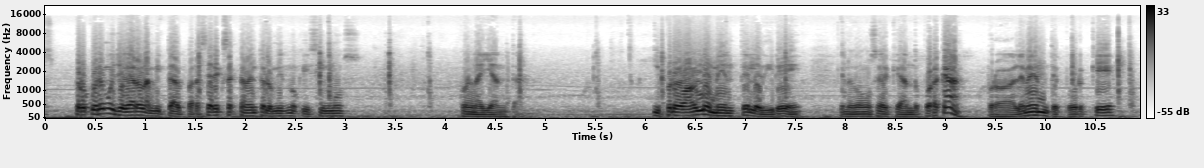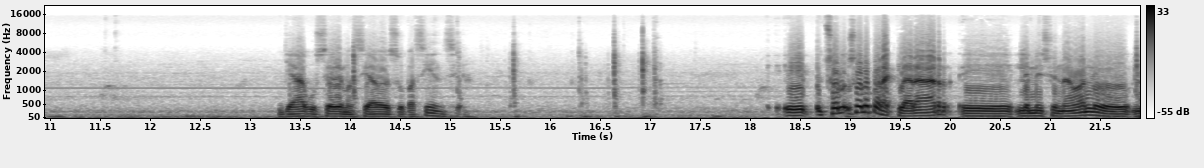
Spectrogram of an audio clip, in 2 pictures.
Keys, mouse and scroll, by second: 1.1 click, 1.7 shift+middle click, 2.9-3.5 shift+scroll down 2, 3.5 shift+middle click, 4.9 shift+middle click, 5.7-6.3 shift+scroll up 4, 6.3 shift+middle click, 7.0-7.4 shift+scroll up 3, 7.5 shift+middle click, 8.2 shift+scroll down 2, 10.7 ctrl+r, 11.5 click, 14.8 shift+click, 15.3-15.8 shift+scroll up 4, 15.8 shift+middle click, 16.9 ctrl+r, 18.4 click, 20.2 click, 21.8 g.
